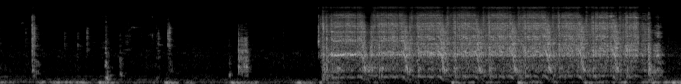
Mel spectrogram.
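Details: 2018 Wolf RX50 scooter on a jump box: starter churns steadily with ragged firing but never catches; cranks, no start, cause not confirmed.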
